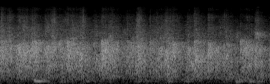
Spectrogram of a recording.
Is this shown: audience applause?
yes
